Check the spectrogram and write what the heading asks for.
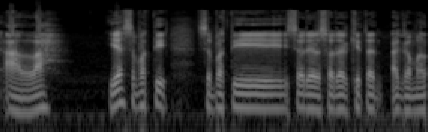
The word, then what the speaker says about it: Allah: Lafaz Allah dibaca tarkik. Ingat kik tipis berbunyi Allah.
